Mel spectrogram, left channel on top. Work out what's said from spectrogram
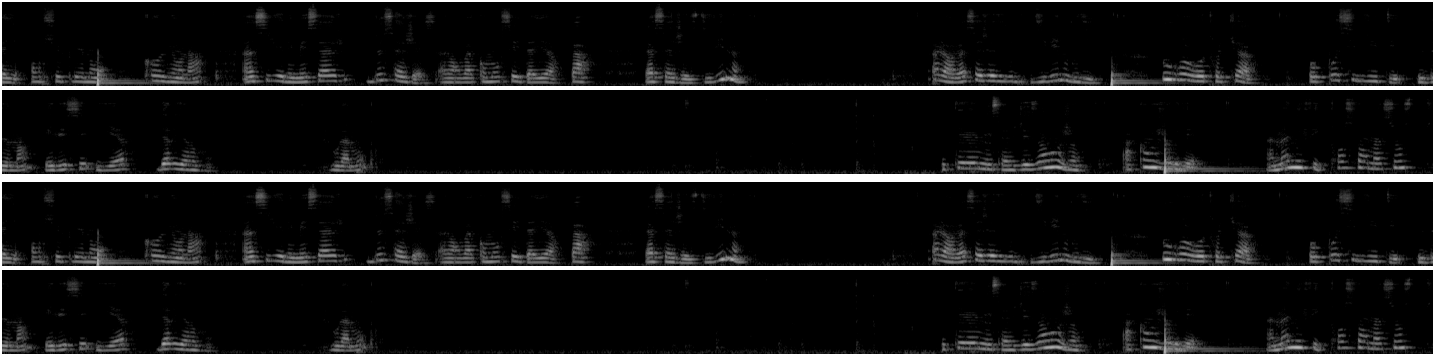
en supplément quand il y en a, ainsi que les messages de sagesse. Alors on va commencer d'ailleurs par la sagesse divine. Alors la sagesse divine vous dit: ouvre votre cœur aux possibilités de demain et laissez hier derrière vous. Je vous la montre. Et quel est le message des anges? Archange Uriel. Une magnifique transformation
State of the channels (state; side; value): identical; both; correlation 1.00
